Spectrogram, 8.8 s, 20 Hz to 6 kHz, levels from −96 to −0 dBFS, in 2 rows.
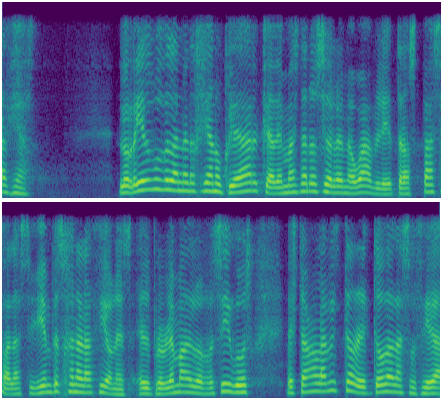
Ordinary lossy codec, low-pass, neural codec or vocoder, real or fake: none; 5.4 kHz; codec, 16 kHz, 1 kbps, FunCodec, trained on Chinese and English, 50 frames a second; fake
